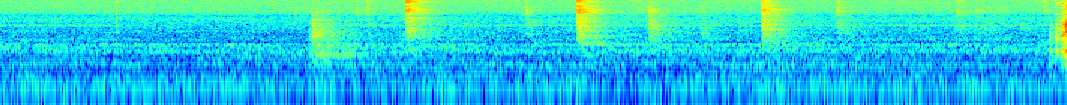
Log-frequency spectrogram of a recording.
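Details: Quiet indoor room with a few sharp clicks and knocks, ending in a louder clatter; no animal voice heard.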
